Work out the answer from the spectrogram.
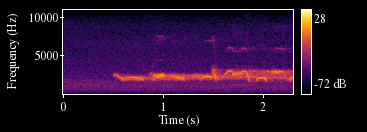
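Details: A Eurasian blackbird perched on a chimney edge in a Paris apartment courtyard sings a mellow, fluting warble that wavers in pitch for nearly two seconds, echoing and reverberant from the courtyard, with faint background hiss.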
